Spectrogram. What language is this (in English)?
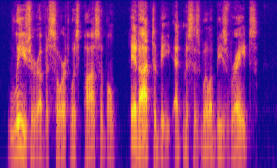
English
